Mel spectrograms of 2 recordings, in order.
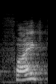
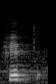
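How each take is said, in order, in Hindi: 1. पहला स्वर लंबा है, 'five' की तरह। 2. पहला स्वर छोटा है, 'fit' की तरह। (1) "कई बच्चे फिफ्थ को फाइफ्थ बोल देते हैं" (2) "इसकी स्पेलिंग फिफ्थ होती है"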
